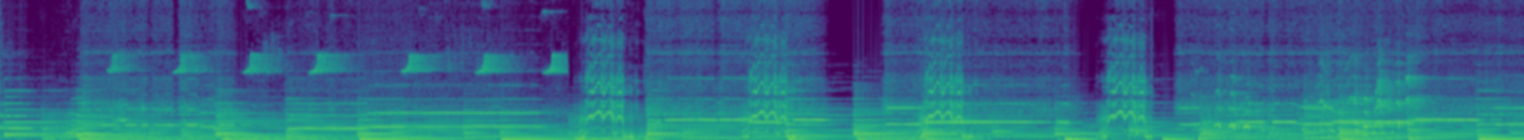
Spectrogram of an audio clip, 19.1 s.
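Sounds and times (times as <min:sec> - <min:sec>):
background music: 0:00.0 - 0:19.0
animal call with wavering pitch: 0:01.0 - 0:10.2, 0:11.2 - 0:19.0.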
